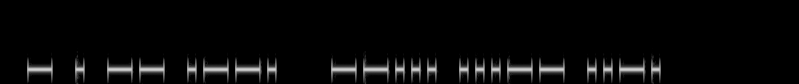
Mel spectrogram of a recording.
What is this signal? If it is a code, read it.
Morse code, heard as a keyed tone, about 15 wpm, 700 Hz. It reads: TEMP 73F
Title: Practice QSO - Exchange 2 - Info - 15wpm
